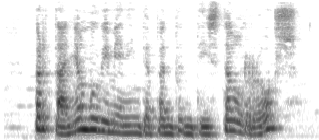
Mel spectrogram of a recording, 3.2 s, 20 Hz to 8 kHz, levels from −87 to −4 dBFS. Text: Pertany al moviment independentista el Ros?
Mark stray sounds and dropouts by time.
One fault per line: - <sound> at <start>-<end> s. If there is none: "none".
none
